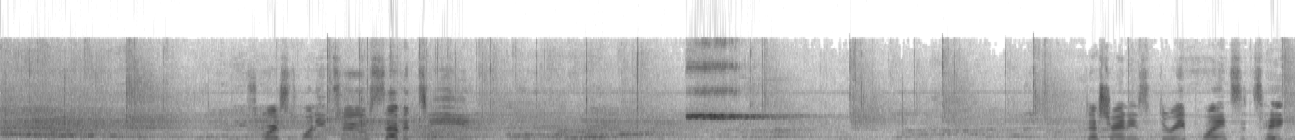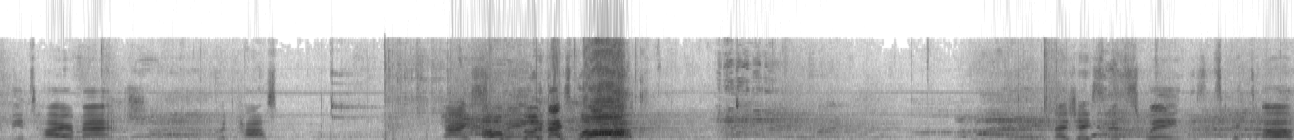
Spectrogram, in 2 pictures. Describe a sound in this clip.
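Young women on a team call out and shout to each other.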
